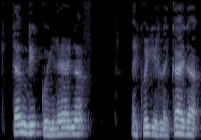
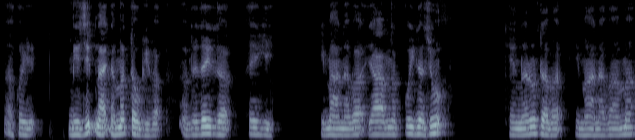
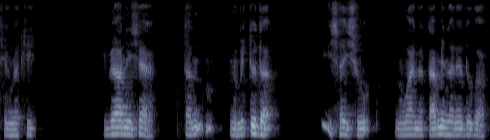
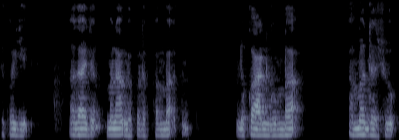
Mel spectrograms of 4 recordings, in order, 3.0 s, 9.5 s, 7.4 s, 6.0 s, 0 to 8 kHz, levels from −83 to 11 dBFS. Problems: background sounds at intervals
